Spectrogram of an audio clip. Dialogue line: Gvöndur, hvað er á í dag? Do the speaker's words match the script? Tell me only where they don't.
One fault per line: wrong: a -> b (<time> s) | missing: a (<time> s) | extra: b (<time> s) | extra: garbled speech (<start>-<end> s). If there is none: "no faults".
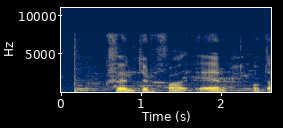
no faults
